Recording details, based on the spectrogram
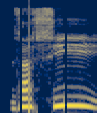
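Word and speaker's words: ざっし: Sudah Zashi ya kan? Zashi. Jadi su kecilnya ini enggak dibaca, tapi gunanya untuk ngedouble huruf di belakangnya atau penggandaan.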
